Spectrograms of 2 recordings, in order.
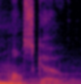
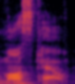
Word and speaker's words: Moscow: Because maybe I'm just weird and it's not typical of Americans like this, but I always called it Moscow. You know, like cow, like moo, like a farm animal type thing. Moscow.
